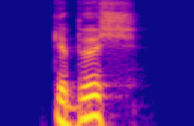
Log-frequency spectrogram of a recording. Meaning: brush (vegetation, generally larger than grass but smaller than trees)
- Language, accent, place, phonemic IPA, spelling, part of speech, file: German, Germany, Berlin, /ɡəˈbʏʃ/, Gebüsch, noun, De-Gebüsch.ogg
